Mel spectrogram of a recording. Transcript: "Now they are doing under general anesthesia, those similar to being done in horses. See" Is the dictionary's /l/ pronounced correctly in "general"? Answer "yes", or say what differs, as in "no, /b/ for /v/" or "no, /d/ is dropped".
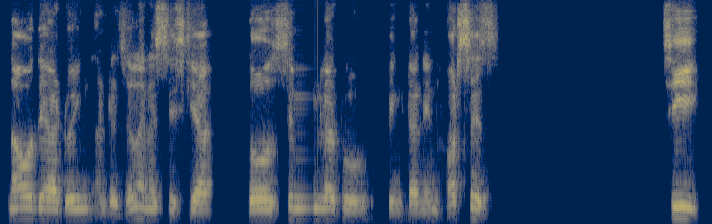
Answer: no, /n/ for /l/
